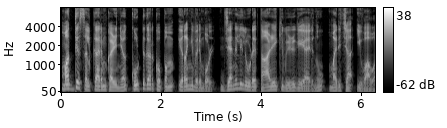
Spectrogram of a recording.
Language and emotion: Malayalam, neutral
